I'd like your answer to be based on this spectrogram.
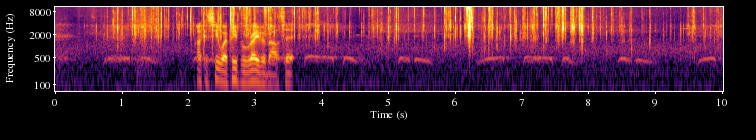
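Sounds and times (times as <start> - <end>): clicks and rustles: 0.5 - 10.0
pigeon cooing: 0.7 - 1.6, 3.7 - 4.6, 5.2 - 5.7, 6.3 - 7.8, 8.4 - 10.0.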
